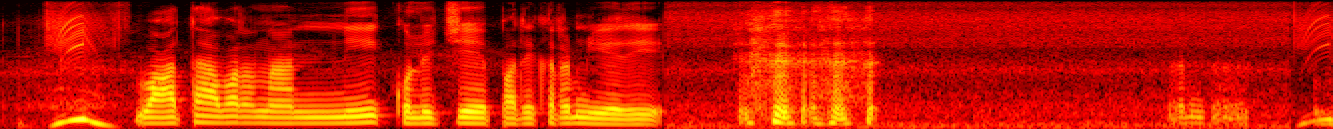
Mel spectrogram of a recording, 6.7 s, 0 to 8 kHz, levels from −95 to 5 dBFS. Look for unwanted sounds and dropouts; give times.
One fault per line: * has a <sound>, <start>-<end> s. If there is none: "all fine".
* has a laugh, 3.7-4.4 s
* has a laugh, 5.8-6.3 s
